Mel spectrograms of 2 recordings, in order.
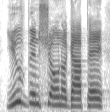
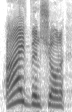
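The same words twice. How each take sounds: First: "You've" pushed out and held, pointing at the listener; "You've" stressed, steady pitch. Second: "I've" stressed, falling to close; "I've" stressed with a falling end. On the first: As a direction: lean on "You've" to point at them. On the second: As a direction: lean on "I've" to claim it for yourself. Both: Shown as a demonstration.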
